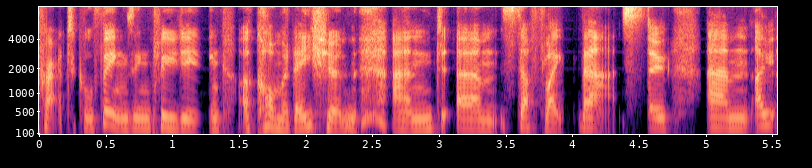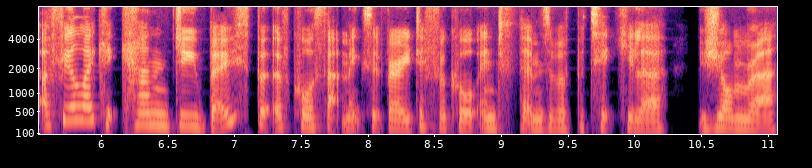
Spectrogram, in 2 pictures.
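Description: Against a quiet background, a speaker with an English accent talks at a moderate pace with very even loudness. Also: woman, dry, close sound with no echo. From England. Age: middle-aged. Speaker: author and podcaster. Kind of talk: interview conversation.

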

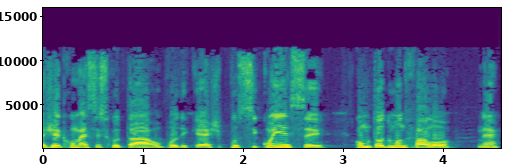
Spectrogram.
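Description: Using a plain, everyday voice, a man speaks fairly slowly at a fairly high pitch with lively intonation. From Arapiraca, Alagoas, Brazil. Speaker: podcaster. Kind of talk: casual chat. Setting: online group call.

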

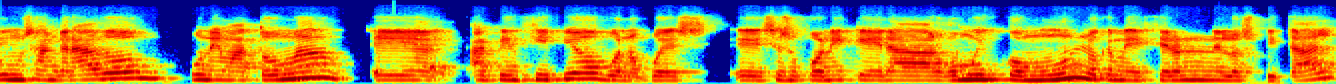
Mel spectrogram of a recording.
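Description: This woman talks at a fairly slow pace with hardly any pauses, her loudness very even. Her pitch sits in the medium range, with ordinary variation. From Spain, Valencia. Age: 30s. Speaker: fertility patient sharing her story. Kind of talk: testimony.

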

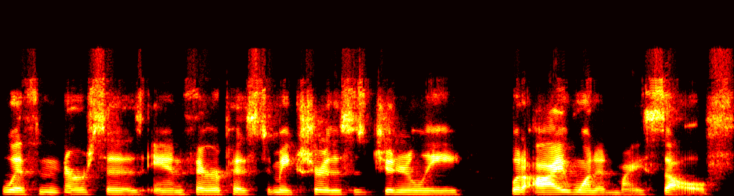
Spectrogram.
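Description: Speaking in an American accent at a fairly slow pace, a woman has a fairly low pitch and an ordinary speaking voice. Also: quiet background. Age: 30s. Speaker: nurse and mom. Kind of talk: personal storytelling in interview.

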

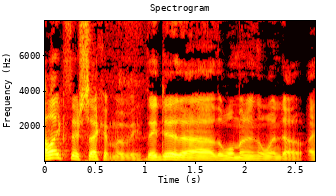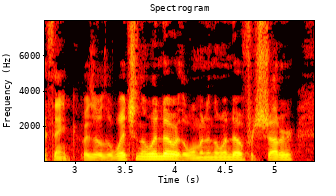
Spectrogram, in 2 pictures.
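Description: Lively intonation marks this man's medium-pitched delivery at a very fast pace with hardly any pauses. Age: 40s. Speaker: film critic. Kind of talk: casual chat.

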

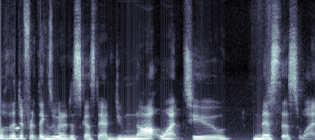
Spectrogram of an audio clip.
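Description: The background is completely silent. A woman talks in a very clean recording. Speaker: podcast host. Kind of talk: casual interview chat. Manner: animated, enthusiastic.

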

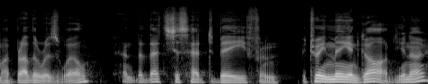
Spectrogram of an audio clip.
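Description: At a moderate pace, a man with an Australian accent speaks at a fairly low pitch with ordinary pitch variation. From Australia, Mediterranean family. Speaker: podcast co-host. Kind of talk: casual chat.

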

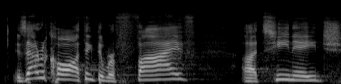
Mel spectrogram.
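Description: A man at a very slow pace with lively intonation, in a very clean recording with a silent background. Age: 50s. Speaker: pastor. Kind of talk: sermon. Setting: church.

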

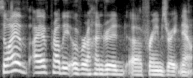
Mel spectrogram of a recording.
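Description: A woman speaks with an American accent. Her pace is very fast. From US, suburbs of Washington DC. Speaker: painter. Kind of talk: casual chat.

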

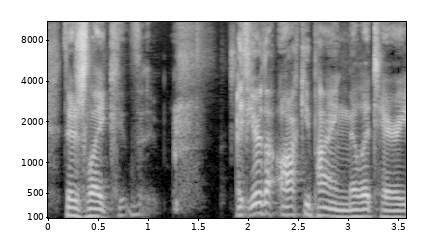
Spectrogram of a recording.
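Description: The recording is very clean, with a silent background. A man talks in a plain, everyday voice at a medium pitch with ordinary variation. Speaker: podcast co-host. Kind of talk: comedy podcast banter with sketch bits.

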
